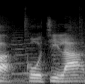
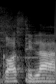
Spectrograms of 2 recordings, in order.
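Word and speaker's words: ゴジラ: Godzilla นะ เขา จะ พูด ว่า โกจิระ นะ ครับ ผม โกจิระ ถ้า เป็น ฝรั่ง ใน ก็ พูด Godzilla นะ ตัว เรา คน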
